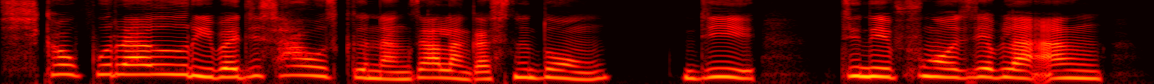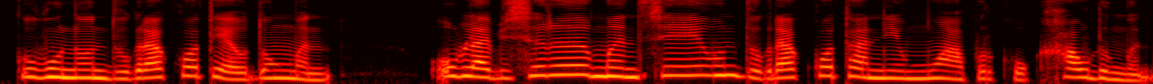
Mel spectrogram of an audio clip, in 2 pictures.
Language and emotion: Bodo, disgusted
